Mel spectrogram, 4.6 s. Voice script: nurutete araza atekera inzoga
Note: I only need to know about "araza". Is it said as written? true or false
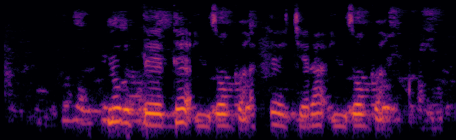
false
